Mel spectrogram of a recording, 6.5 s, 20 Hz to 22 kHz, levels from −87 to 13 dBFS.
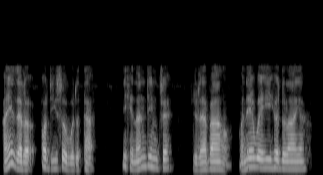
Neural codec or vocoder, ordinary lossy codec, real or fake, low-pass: codec, 16 kHz, 4.8 kbps, FACodec; none; fake; 5.4 kHz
